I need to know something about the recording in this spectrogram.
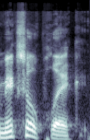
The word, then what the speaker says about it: Mxyzptlk: Mxyzptlk, that was one where it was like the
